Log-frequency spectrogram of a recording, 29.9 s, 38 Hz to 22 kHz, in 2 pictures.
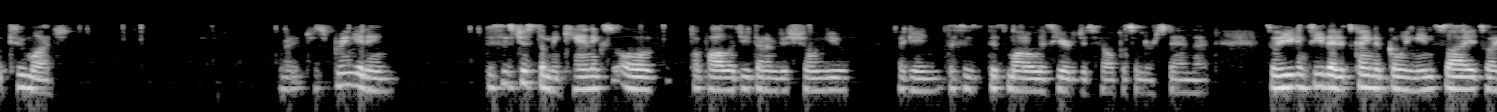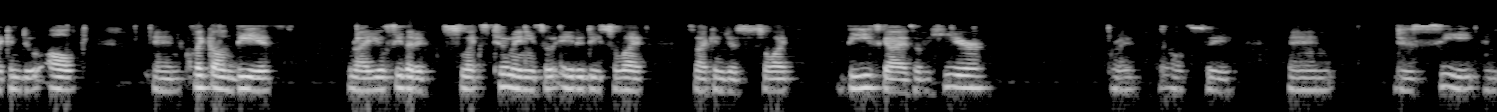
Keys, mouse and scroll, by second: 0.2 g, 0.9-2.1 drag, 1.3 right click, 2.1 g, 2.8 right click, 3.0 click, 3.7 g, 4.6 right click, 4.8-6.7 drag, 5.6 g, 6.0-9.2 right drag, 6.8 g, 7.4-10.5 drag, 8.4 g, 9.2-13.1 middle drag, 9.4 right click, 13.6-15.8 middle drag, 15.5-18.1 right drag, 17.1-18.7 middle drag, 20.2 a, 20.5 c, 22.2 a, 24.3-26.1 right drag, 24.6-26.2 middle drag, 26.5 ctrl+z, 28.5 c.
